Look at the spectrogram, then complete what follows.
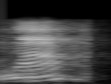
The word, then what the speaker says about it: NAC: you the next is I think it's pronounced Matt it's not NAC but knack is that correct knack International na anything okay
